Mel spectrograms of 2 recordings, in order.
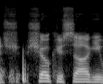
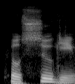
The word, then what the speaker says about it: Kosugi: Yeah, Shokusagi wound up Kosugi, rather. Sorry, that's me mispronouncing his name.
